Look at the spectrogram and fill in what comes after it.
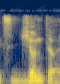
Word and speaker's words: Gunter: Oh, close. It's Gunter. It's Gunter. Italian.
